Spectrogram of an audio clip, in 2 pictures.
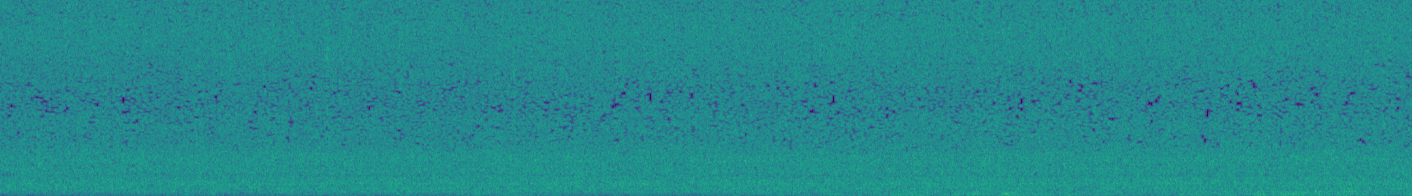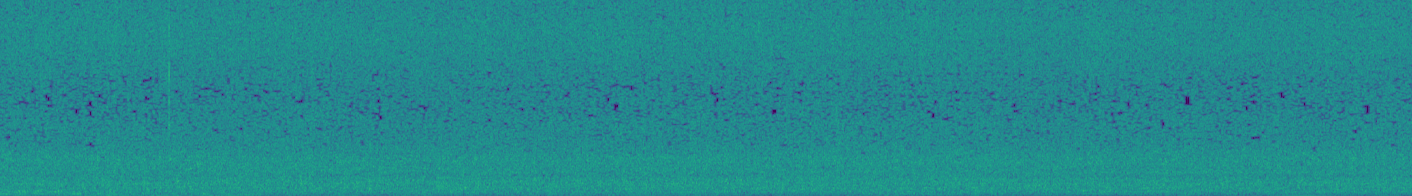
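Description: Heavy tropical rain pouring steadily onto a pond and the surrounding foliage: an even, dense hiss that never lets up.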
